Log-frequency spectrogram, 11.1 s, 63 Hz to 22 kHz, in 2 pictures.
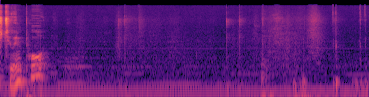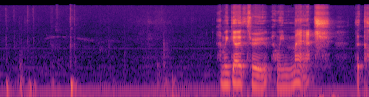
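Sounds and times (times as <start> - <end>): computer keyboard typing: 5.0 - 6.8.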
